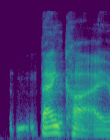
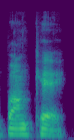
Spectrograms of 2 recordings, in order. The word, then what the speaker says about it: Bankei: and over again, because I have a conditioned response to pronounce his name Bankai or Bankei or some Banki or some other things. So I think a lot of people have that problem. But anyway, the correct pronunciation, as I understand it, is Bankei.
